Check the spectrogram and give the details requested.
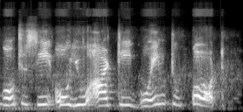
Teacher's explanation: Whether you say court or you say CAUGHT, the pronunciation of both these words is identical, right? Because you're making use of the long vowel O, right? It is O.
